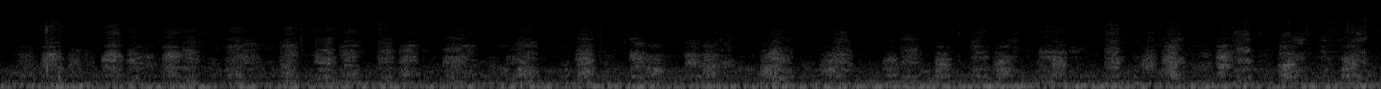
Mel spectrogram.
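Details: Two Rottweilers playing with bowling balls grumble low and breathe in quick, panting bursts, several times each second, as they get close to each other.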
